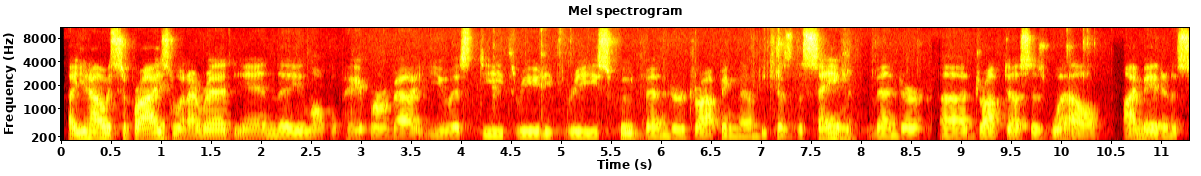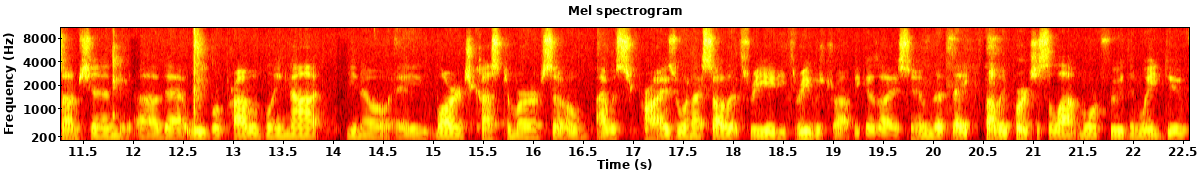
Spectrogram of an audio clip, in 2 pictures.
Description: Butler shared his comments during Monday’s virtual intergovernmental luncheon, hosted by Riley County.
